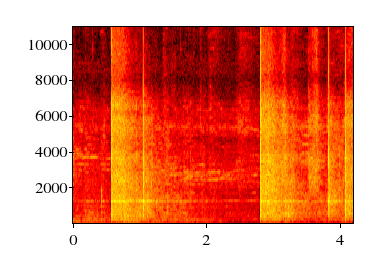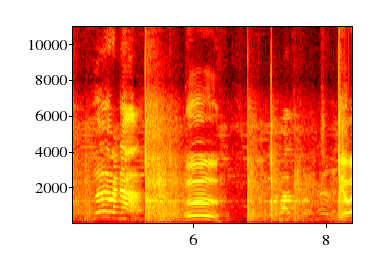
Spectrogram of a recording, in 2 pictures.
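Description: Diwali firecrackers and aerial fireworks going off, with sharp bangs about half a second in and near three seconds, each trailing off into an echoing rumble, and smaller pops later. Midway, a voice calls out twice in long, rising-and-falling cries.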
